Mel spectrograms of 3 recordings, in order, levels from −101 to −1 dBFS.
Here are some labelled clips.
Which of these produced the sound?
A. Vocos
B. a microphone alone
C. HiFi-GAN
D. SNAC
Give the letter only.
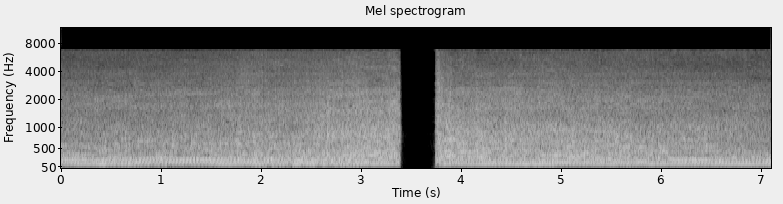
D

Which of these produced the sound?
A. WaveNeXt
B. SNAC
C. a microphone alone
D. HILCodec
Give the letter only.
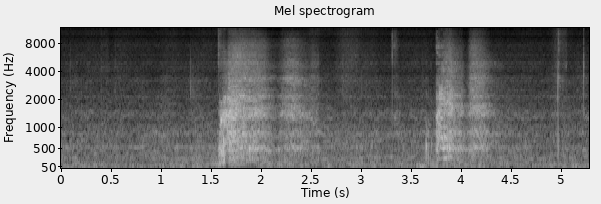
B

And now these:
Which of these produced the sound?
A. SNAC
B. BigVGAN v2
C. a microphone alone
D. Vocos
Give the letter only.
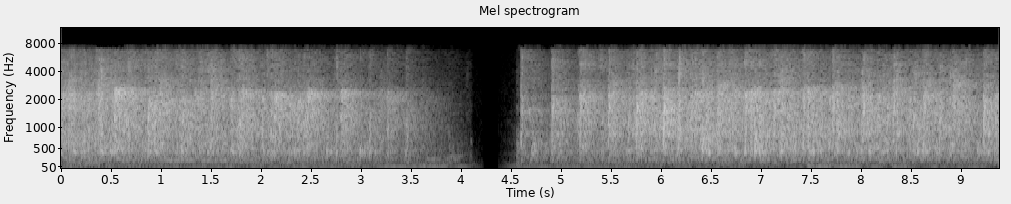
C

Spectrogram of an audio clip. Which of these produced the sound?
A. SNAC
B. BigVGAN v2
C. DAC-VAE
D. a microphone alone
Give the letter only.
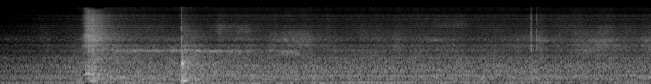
C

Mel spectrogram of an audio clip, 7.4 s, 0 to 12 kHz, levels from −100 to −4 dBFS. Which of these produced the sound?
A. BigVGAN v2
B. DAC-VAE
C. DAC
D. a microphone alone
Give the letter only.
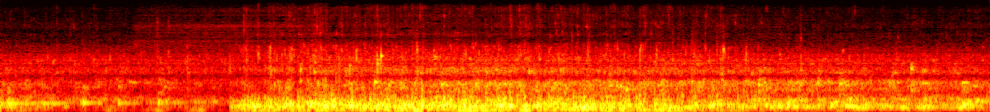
D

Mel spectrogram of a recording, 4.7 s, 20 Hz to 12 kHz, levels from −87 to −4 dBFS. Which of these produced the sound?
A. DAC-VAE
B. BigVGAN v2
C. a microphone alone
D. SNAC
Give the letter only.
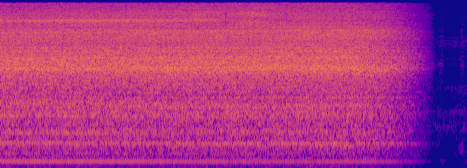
C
